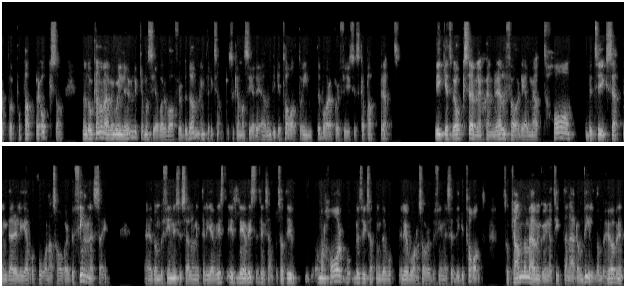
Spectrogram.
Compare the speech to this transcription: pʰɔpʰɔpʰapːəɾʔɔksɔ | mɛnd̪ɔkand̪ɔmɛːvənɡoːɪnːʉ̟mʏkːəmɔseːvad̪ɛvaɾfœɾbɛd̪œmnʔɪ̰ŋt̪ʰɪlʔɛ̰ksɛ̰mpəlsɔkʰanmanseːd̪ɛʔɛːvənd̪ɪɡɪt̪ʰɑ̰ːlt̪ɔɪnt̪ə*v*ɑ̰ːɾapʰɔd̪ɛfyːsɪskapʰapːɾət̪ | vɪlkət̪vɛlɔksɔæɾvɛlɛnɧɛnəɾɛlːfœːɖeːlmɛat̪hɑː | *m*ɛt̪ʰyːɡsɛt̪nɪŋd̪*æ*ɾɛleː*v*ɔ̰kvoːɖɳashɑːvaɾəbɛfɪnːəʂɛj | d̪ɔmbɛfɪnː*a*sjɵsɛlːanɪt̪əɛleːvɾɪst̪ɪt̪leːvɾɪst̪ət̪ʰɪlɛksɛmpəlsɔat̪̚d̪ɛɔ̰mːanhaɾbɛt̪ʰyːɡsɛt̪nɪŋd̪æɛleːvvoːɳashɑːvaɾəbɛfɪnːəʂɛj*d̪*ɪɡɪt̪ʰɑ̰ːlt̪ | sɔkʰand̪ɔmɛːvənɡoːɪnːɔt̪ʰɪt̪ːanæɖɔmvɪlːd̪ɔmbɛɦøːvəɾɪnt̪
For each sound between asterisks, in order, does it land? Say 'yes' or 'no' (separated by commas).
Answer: no, no, yes, yes, no, yes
